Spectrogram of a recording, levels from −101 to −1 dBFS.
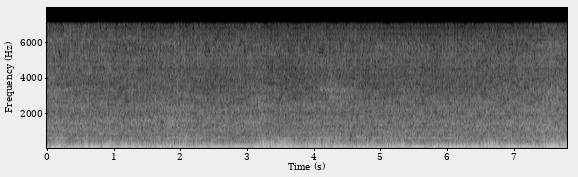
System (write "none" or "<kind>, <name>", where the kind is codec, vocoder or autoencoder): vocoder, HiFi-GAN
